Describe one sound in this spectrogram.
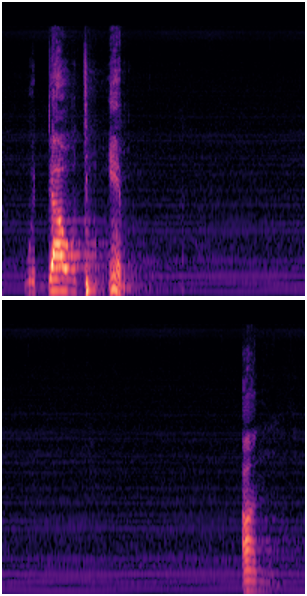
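A man speaks with feeling into a microphone, heard through loudspeakers in a large hall.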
